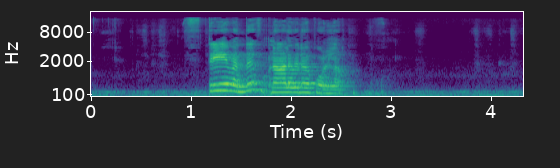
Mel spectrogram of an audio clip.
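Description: Pen writing on paper, a faint scratching under a man's voice, which says "three" about a second in.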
